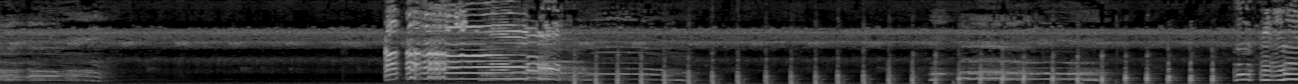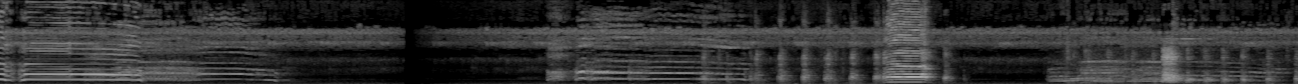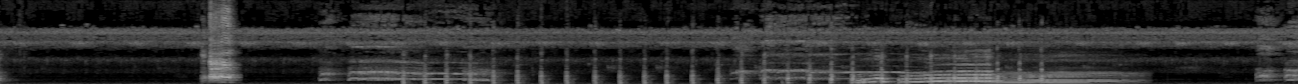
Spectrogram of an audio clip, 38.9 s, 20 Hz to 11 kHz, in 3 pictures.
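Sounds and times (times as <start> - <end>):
roosters crowing: 3.9 - 15.7, 18.8 - 22.6, 23.5 - 26.2, 28.0 - 28.4, 29.4 - 37.4
hens clucking: 5.4 - 12.8, 20.0 - 22.6, 23.5 - 26.2, 28.0 - 28.4, 29.9 - 37.2.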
